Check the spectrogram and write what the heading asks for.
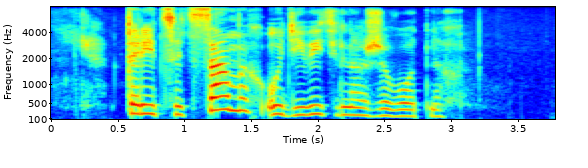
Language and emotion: Russian, positive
